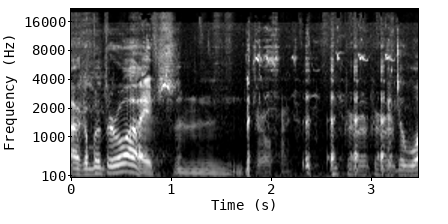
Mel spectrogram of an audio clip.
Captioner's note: laughing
